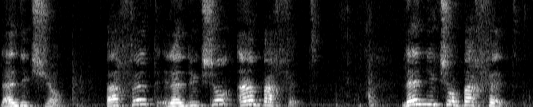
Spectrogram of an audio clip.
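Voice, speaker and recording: Very slow pace, long and frequent pauses, ordinary pitch variation. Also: man, extremely high pitch for a man. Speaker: Islamic teacher. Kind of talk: lecture. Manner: halting, many hesitations.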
